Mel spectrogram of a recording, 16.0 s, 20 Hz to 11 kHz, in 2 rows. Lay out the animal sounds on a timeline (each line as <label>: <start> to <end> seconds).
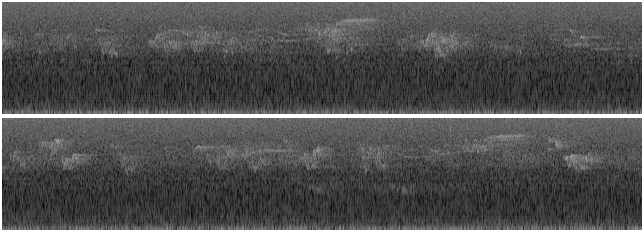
Red-eyed Vireo (Vireo olivaceus): 0.0 to 15.5 seconds
Eastern Wood-Pewee (Contopus virens): 1.9 to 4.2 seconds
Black-throated Blue Warbler (Setophaga caerulescens): 3.1 to 4.8 seconds
Wood Thrush (Hylocichla mustelina): 7.1 to 7.8 seconds
Eastern Wood-Pewee (Contopus virens): 10.2 to 11.7 seconds
American Crow (Corvus brachyrhynchos): 11.6 to 13.2 seconds
Eastern Wood-Pewee (Contopus virens): 12.5 to 14.0 seconds
Black-throated Blue Warbler (Setophaga caerulescens): 12.8 to 14.6 seconds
